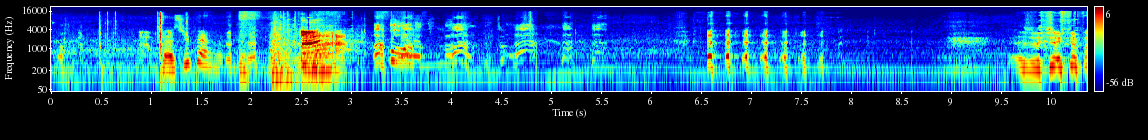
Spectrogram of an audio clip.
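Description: A man talks with animation and laughs, close to a microphone.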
